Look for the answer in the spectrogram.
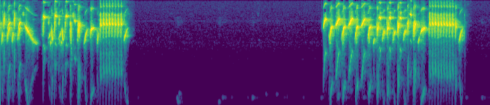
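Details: Two goldfinch song phrases several seconds apart, each a quick twittering run finished by a harsh buzzing trill.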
